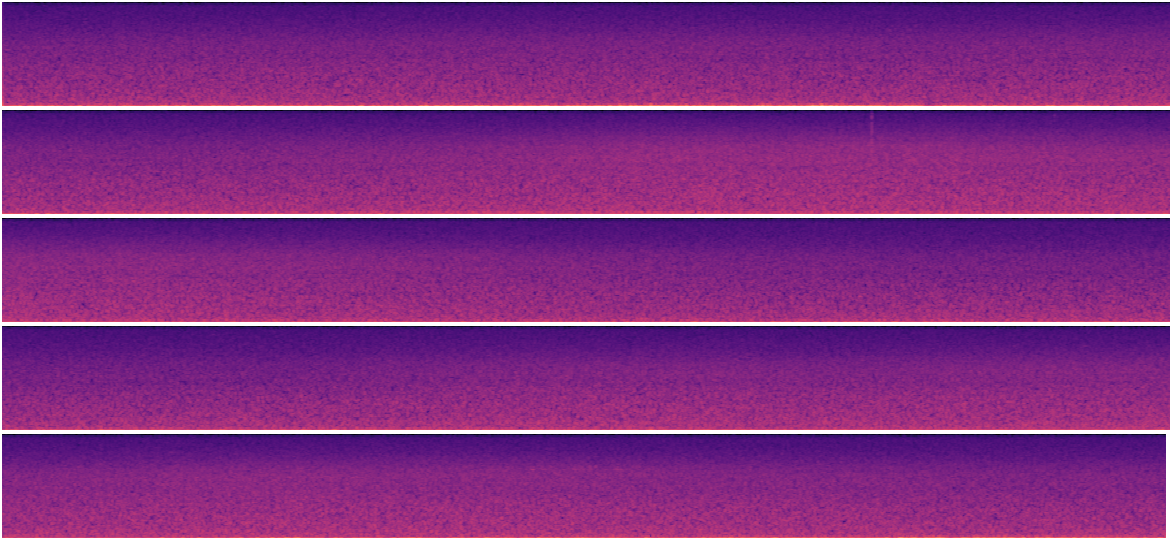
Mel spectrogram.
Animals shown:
forest ambience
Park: Acadia National Park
